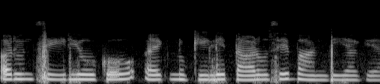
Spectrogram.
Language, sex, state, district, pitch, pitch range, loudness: Hindi, female, Jharkhand, Jamtara, 230 Hz, 215-235 Hz, -18 LUFS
